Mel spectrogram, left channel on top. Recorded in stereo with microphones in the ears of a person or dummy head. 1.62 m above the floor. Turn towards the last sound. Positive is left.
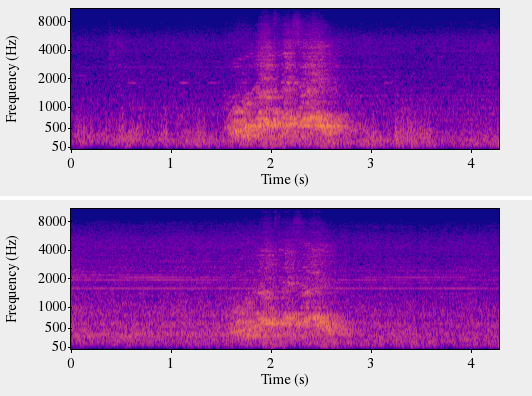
turn(degrees=80)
